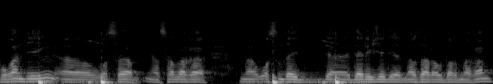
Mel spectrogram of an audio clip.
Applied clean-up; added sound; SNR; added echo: none; Walk, footsteps / Bird vocalization, bird call, bird song; -3 dB; none.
